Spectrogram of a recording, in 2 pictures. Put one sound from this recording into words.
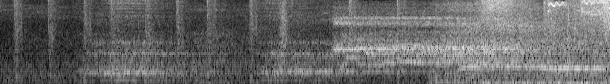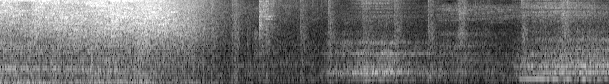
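Armoured footsteps crunch over rough ground.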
